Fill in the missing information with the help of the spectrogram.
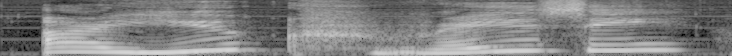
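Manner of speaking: high, slow, shocked cry; alarmed outburst. Acted. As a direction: gasp it out in disbelief. Mom interrupts drunk dad's plan.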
